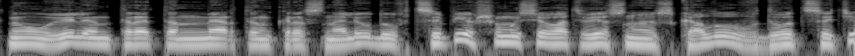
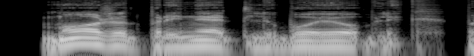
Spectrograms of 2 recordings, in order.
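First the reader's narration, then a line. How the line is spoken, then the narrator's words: Grumbling. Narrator (Russian): проворчал Геральт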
